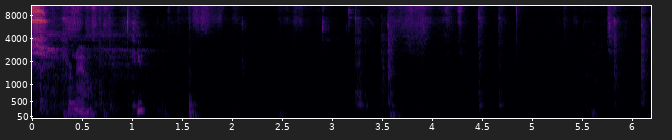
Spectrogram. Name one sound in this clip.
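Playing cards slide and tap softly on a cloth-covered table.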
